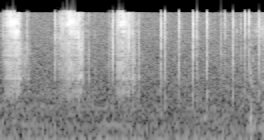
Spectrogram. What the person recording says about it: Here's some of the black stone figurines.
